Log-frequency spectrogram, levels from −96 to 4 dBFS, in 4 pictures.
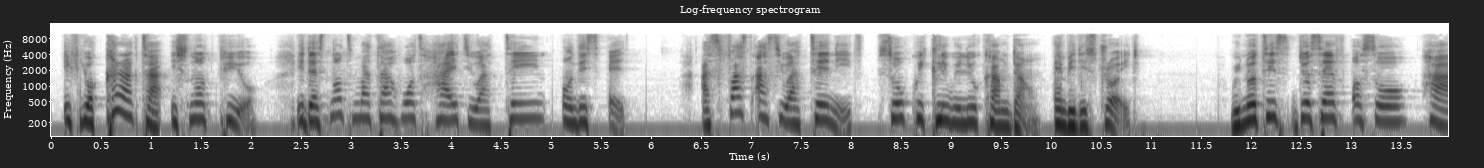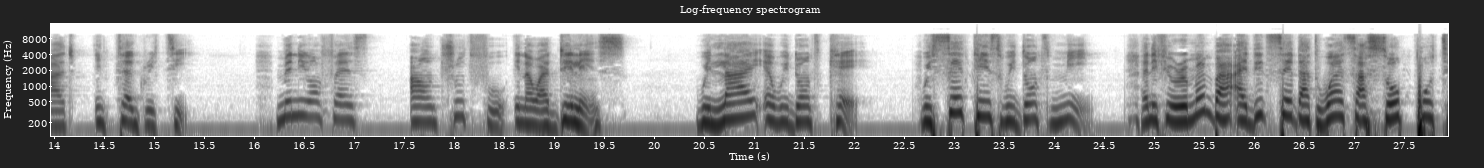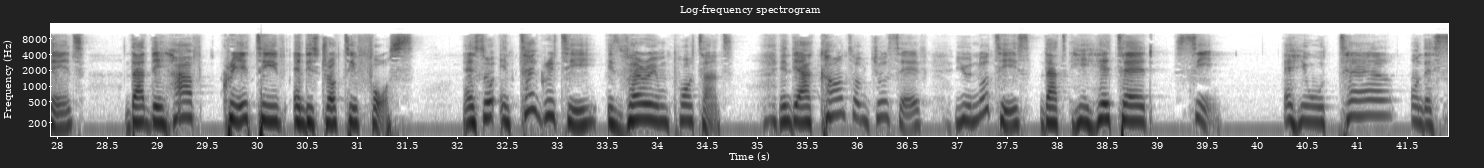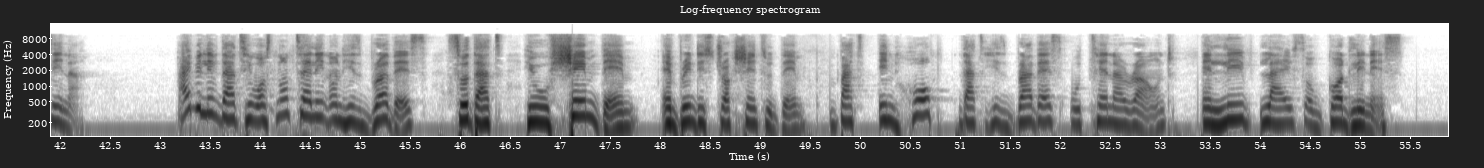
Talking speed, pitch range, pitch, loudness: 145 wpm, 155-220 Hz, 195 Hz, -21 LUFS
